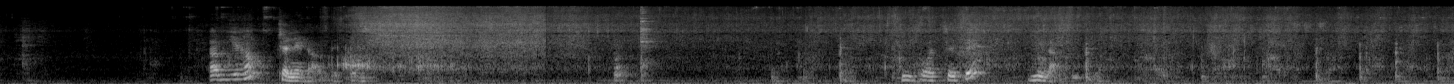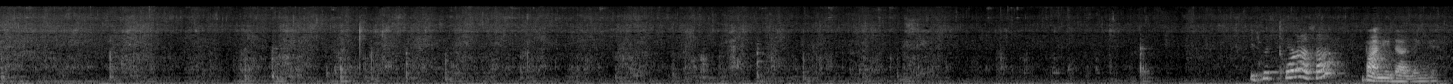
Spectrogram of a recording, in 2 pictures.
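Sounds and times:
frying hiss: 2.0 - 29.0
spatula scraping pan: 7.7 - 25.4.

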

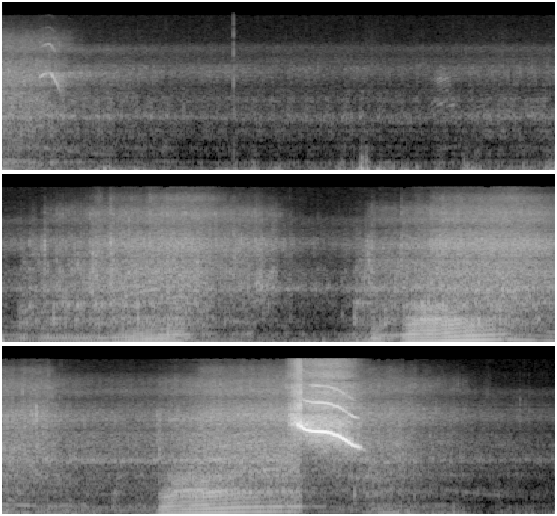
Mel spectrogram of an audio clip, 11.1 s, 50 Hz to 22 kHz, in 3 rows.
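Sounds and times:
car engine revving: 3.8 - 10.4.

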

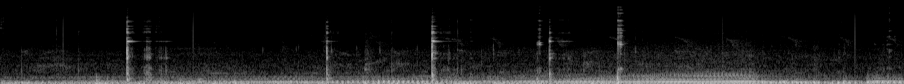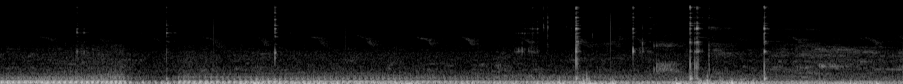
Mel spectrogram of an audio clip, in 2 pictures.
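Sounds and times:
low motor-like rumble: 0.0 - 18.0
glass with ice clinking: 1.2 - 1.7, 4.3 - 4.7, 5.4 - 6.3
fork clinking on glass plate: 1.2 - 1.8, 4.3 - 4.7, 5.4 - 6.3.

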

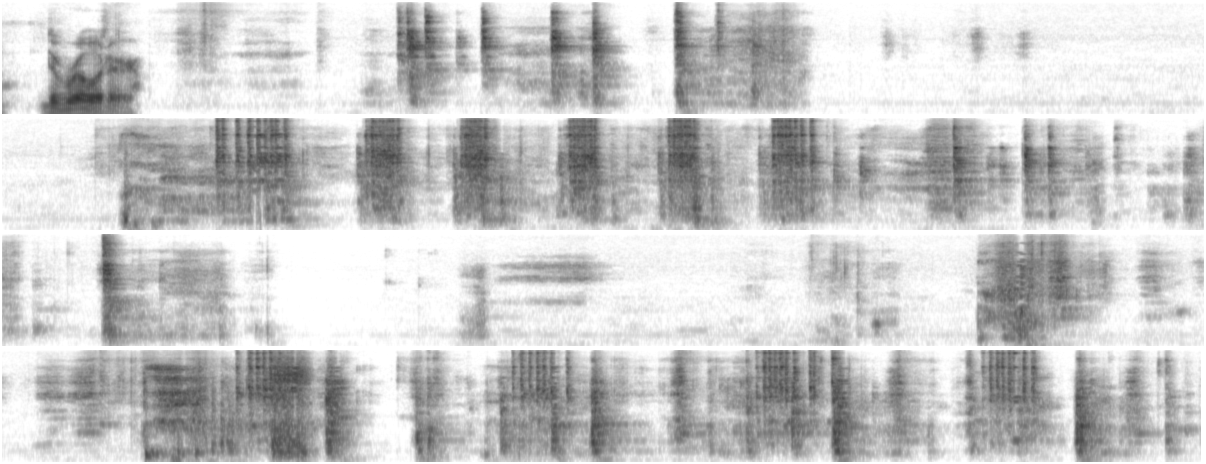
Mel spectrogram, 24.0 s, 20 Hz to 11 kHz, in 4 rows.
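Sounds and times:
ratchet wrench clicking: 7.1 - 11.4, 19.0 - 23.9.

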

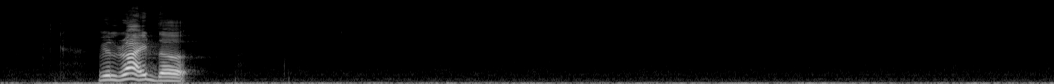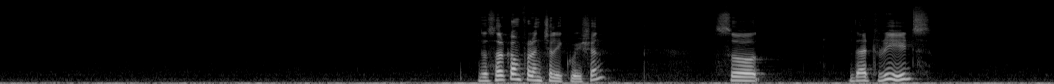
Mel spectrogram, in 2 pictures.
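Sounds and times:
steady low hum: 0.0 - 21.0
pen scratching on paper: 4.4 - 10.3, 11.2 - 15.2.

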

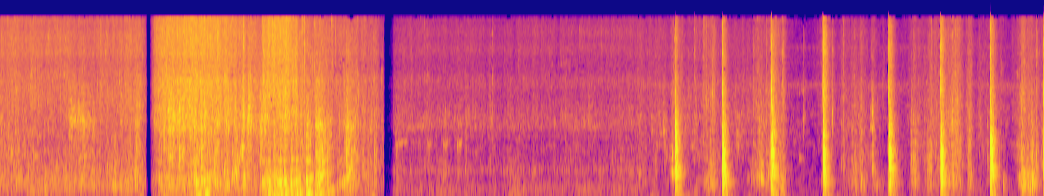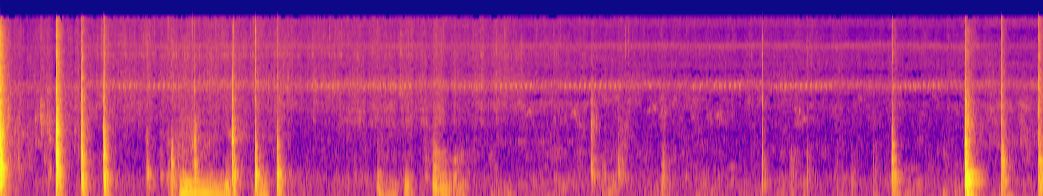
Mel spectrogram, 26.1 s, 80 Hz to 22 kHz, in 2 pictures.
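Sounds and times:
machete chopping into log: 8.4 - 10.5, 11.1 - 14.2, 25.1 - 25.3
insect drone: 14.1 - 25.9.

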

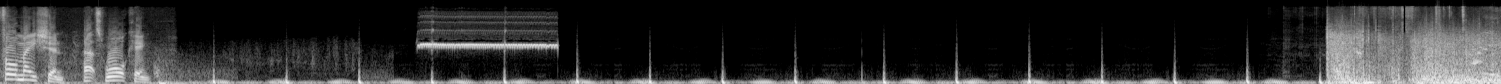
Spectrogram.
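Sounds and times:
low pulses: 1.6 - 13.0
shrill whistle blast: 4.2 - 5.6.

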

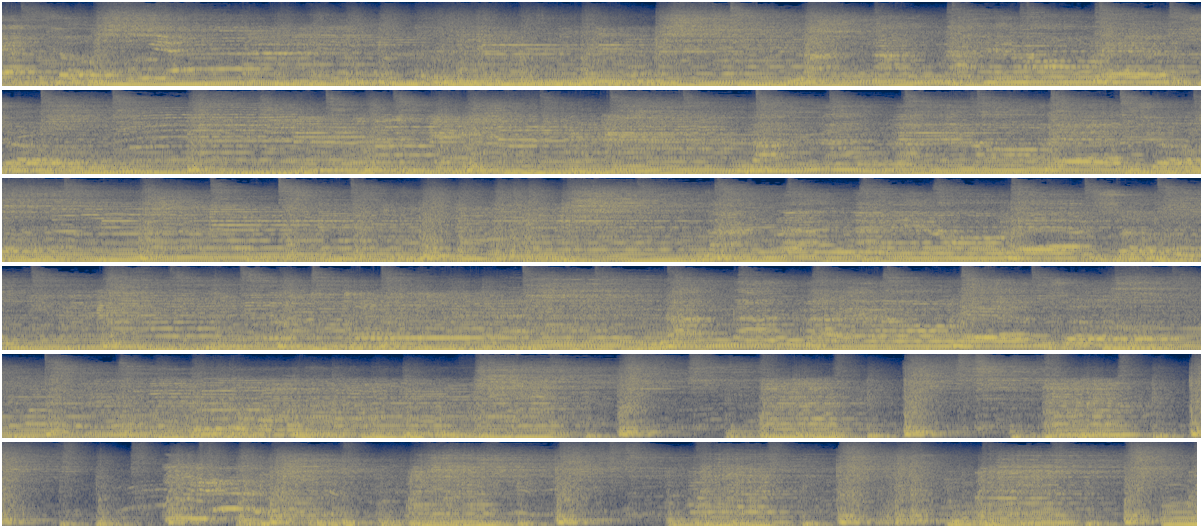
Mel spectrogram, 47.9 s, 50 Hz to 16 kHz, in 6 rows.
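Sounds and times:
bass guitar: 0.0 - 47.9
drum kit: 0.0 - 47.9
electric guitar: 0.0 - 47.9
saxophone: 8.7 - 13.0.

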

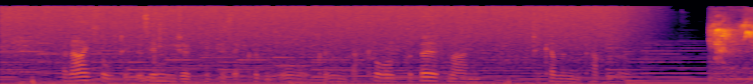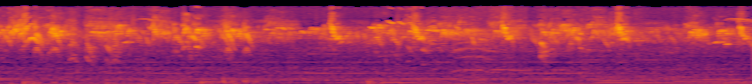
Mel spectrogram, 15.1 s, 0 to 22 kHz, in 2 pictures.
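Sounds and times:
flock of birds chirping: 7.1 - 15.0.

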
